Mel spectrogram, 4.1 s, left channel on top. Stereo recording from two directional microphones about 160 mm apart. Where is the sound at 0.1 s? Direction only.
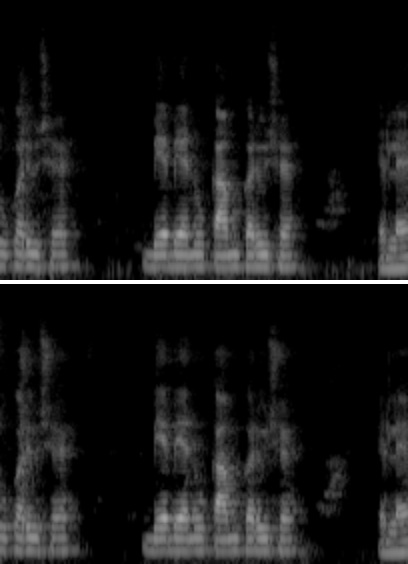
10° left (ahead or behind).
